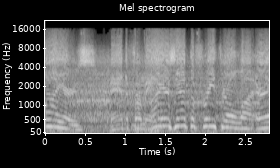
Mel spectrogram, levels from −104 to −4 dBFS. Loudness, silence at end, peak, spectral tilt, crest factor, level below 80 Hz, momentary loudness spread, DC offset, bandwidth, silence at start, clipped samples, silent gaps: -18 LUFS; 0 s; -4 dBFS; -0.5 dB/octave; 16 dB; -50 dBFS; 6 LU; 0.2%; 16.5 kHz; 0 s; under 0.1%; none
